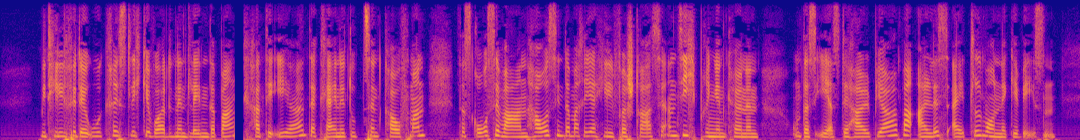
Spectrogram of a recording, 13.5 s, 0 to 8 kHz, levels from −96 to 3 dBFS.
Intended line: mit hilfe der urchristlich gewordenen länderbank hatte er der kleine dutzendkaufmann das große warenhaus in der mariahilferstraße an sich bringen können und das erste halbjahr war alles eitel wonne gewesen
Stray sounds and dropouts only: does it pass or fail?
fail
